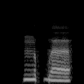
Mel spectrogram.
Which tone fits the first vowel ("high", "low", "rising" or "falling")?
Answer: high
